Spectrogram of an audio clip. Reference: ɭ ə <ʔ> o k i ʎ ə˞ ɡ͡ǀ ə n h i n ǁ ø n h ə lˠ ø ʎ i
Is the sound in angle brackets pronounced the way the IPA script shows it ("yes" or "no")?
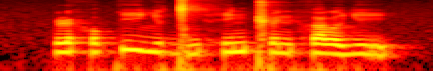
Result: no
